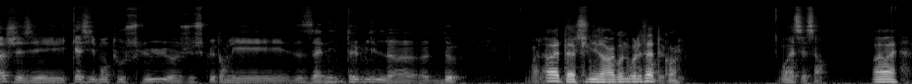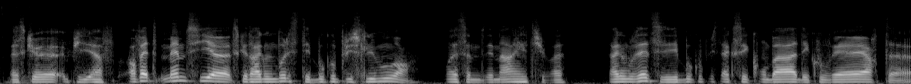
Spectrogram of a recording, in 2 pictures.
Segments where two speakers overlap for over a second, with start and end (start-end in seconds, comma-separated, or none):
5.5-6.8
